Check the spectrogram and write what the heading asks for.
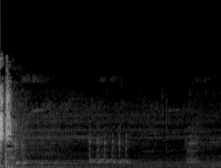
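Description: Faint forest ambience from a film trailer's soundtrack: quiet, steady insect-like high tones with a few soft chirps.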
